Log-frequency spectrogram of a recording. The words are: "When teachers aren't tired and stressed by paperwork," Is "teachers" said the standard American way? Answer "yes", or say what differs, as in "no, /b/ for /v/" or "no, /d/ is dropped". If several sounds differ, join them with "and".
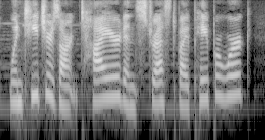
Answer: yes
